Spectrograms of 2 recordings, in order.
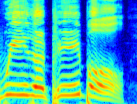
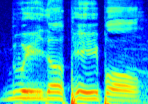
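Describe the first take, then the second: First: High, loud, slow mock chant of the crowd; sneering slow imitation of a yelled slogan. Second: Slow, drawn-out mocking chant; a hammed-up imitation of protesters, a touch louder; mock screaming. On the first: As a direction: drag it out like a rowdy protester. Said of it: "Somebody yelled in the background". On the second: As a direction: sneer the slogan back at them.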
